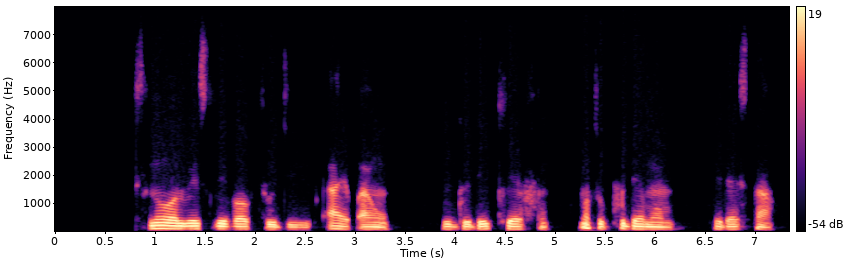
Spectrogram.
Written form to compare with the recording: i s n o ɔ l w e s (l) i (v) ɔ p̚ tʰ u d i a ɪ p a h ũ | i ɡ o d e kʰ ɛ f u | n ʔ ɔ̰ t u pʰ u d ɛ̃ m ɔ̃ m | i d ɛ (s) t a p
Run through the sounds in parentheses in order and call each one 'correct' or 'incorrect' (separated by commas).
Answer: correct, correct, correct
